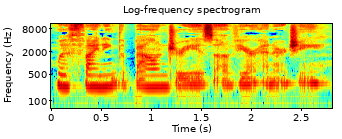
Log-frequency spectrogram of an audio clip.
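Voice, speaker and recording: A woman speaking softly in a breathy whisper, gentle and unhurried, role-playing a reiki practitioner in an ASMR personal attention style. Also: sits high, level tone. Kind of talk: soft-spoken ASMR personal attention roleplay.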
